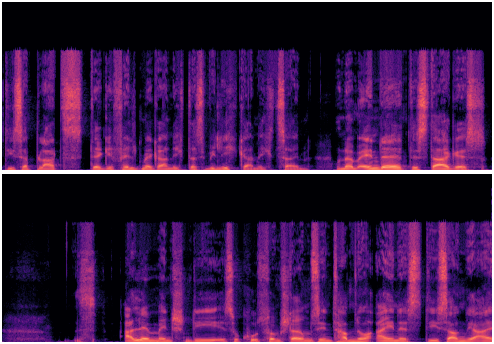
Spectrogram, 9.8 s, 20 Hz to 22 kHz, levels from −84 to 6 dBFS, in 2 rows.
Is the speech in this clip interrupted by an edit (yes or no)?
yes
